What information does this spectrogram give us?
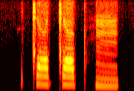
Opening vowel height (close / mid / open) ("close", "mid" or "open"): mid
